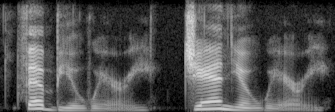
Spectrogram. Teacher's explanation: We make the U more of a Y. It gets shorter. You can say you, January, February, but it's more common to use a Y whenever possible.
